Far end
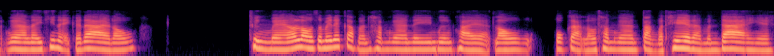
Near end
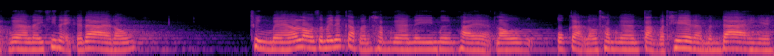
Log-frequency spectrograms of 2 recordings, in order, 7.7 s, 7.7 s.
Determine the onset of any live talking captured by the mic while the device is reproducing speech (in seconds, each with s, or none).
none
